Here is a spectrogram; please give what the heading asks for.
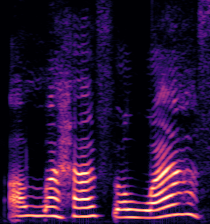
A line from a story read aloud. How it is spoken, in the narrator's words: he exclaimed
